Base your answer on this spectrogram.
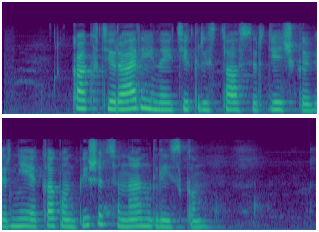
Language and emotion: Russian, neutral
